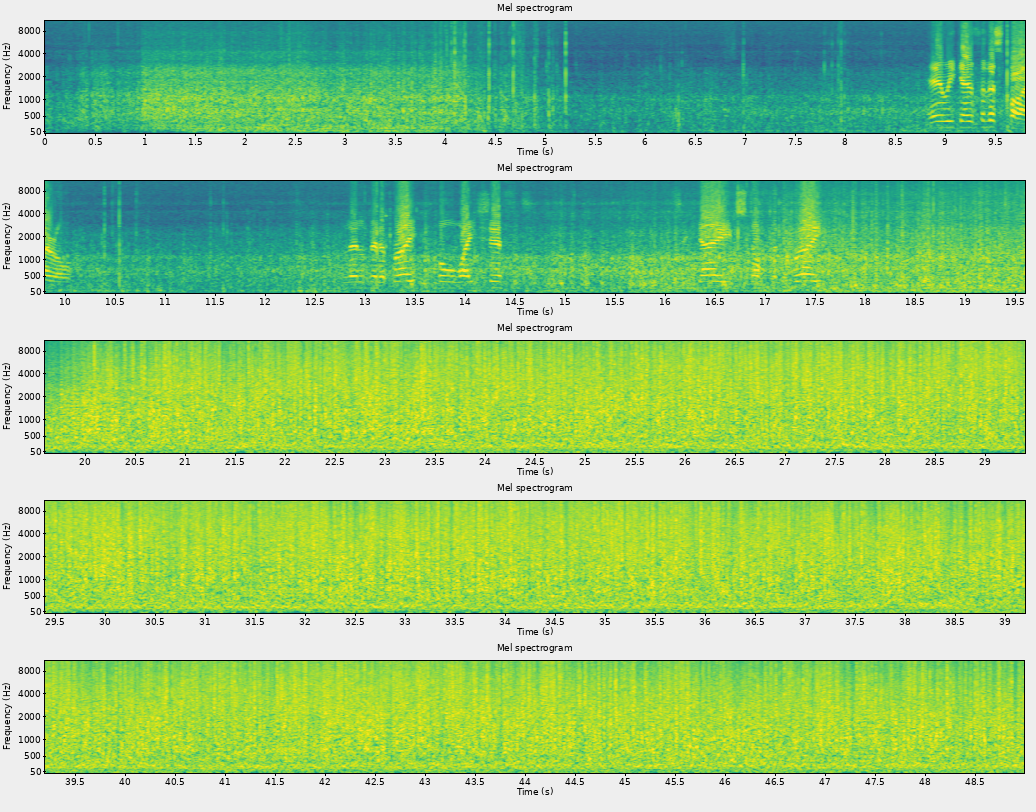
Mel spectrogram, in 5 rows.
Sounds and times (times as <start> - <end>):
Speech: 8.8 - 10.1, 12.8 - 14.5, 16.1 - 17.6.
